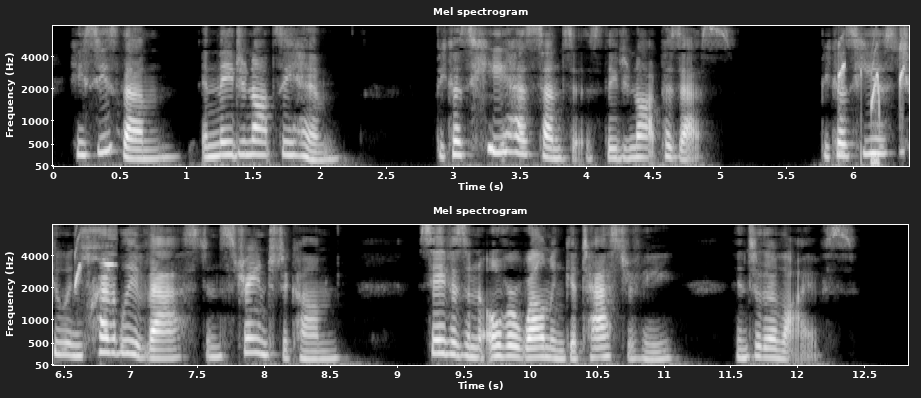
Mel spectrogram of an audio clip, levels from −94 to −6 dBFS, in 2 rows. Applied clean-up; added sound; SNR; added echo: neural mask model Resemble Enhance denoiser.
